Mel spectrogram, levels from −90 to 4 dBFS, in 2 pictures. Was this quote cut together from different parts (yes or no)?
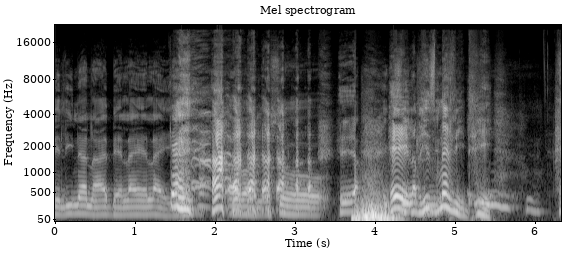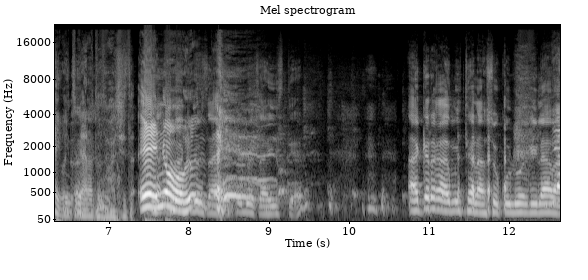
yes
